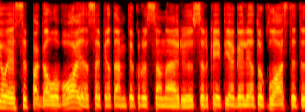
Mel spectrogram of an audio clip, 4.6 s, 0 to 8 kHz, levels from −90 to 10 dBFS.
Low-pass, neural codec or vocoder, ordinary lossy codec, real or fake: 7.2 kHz; none; MP3, 64 kbps; real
